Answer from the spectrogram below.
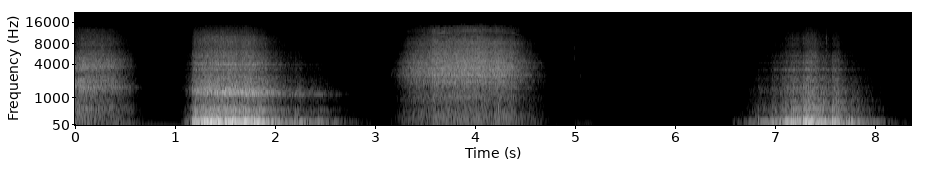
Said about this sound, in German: Das machst du einfach in dem Moment und wirst merken, wie die Atmung tiefer wird und nicht mehr so flach ist und du einfach ruhiger wirst und entspannter wirst.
